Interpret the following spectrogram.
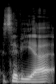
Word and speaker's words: Sevilla: Spain for their trip or Sevilla as Alexi's like we cannot we cannot call it Seville I'm sure proper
